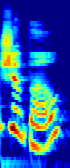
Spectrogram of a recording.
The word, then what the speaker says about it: jabot: I give him a jabot because it makes him look fancy. Oh yeah, did you know that they're called jabot?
